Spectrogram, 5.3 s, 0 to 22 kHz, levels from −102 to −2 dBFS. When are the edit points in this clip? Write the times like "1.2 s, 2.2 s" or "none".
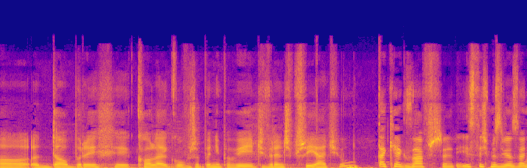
none

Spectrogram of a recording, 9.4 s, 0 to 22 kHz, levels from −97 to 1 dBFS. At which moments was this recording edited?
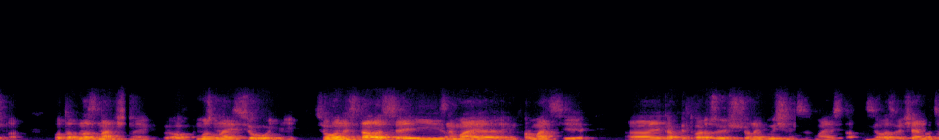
3.1 s, 4.4 s, 7.9 s

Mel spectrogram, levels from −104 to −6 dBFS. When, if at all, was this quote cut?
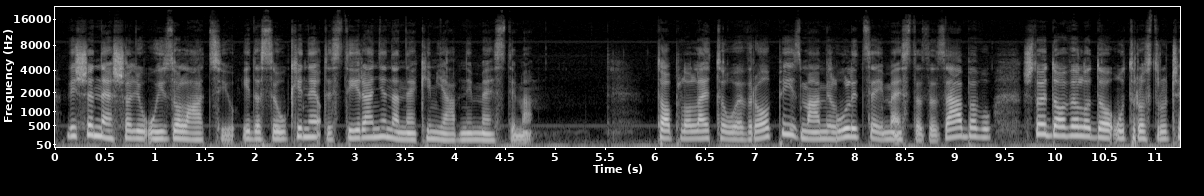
1.8 s, 2.6 s, 7.8 s

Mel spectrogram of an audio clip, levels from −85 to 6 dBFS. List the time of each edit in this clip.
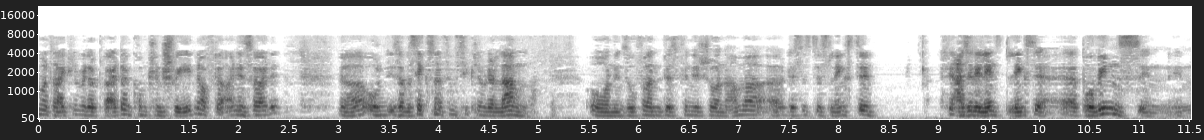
none

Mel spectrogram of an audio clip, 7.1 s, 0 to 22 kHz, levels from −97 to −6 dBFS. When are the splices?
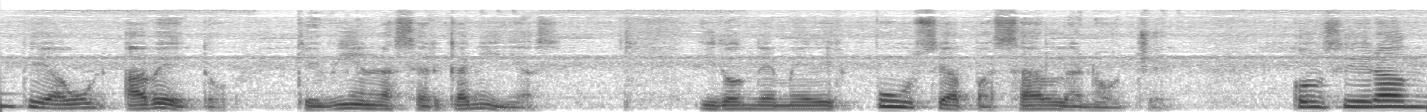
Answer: none

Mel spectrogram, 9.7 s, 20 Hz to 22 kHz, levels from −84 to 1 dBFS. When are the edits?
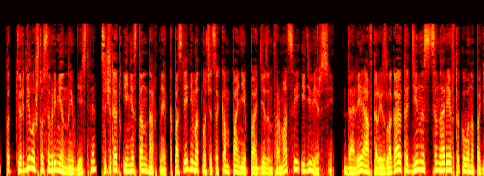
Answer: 1.5 s, 2.4 s, 3.3 s, 4.4 s

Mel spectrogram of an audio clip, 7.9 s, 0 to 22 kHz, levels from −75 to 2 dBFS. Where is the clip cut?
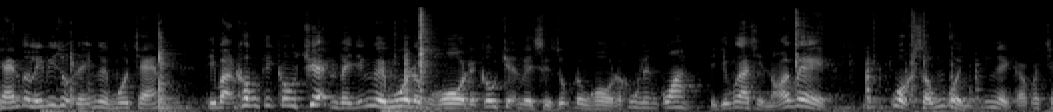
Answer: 1.9 s, 5.2 s

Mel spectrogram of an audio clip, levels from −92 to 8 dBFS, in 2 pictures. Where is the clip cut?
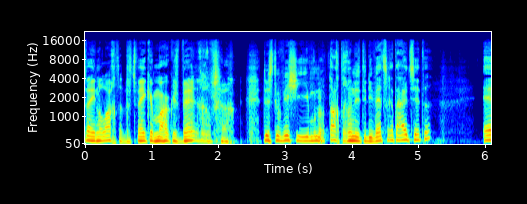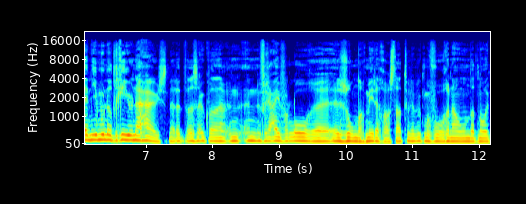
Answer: none

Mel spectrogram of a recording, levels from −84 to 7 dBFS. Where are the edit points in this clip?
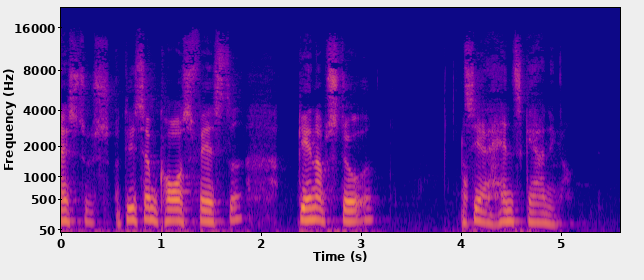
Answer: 2.4 s, 4.0 s

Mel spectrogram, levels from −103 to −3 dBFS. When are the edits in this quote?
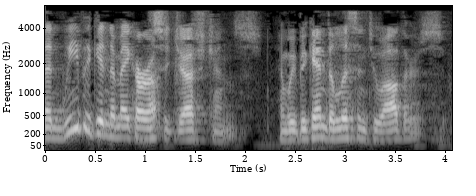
1.1 s, 2.2 s

